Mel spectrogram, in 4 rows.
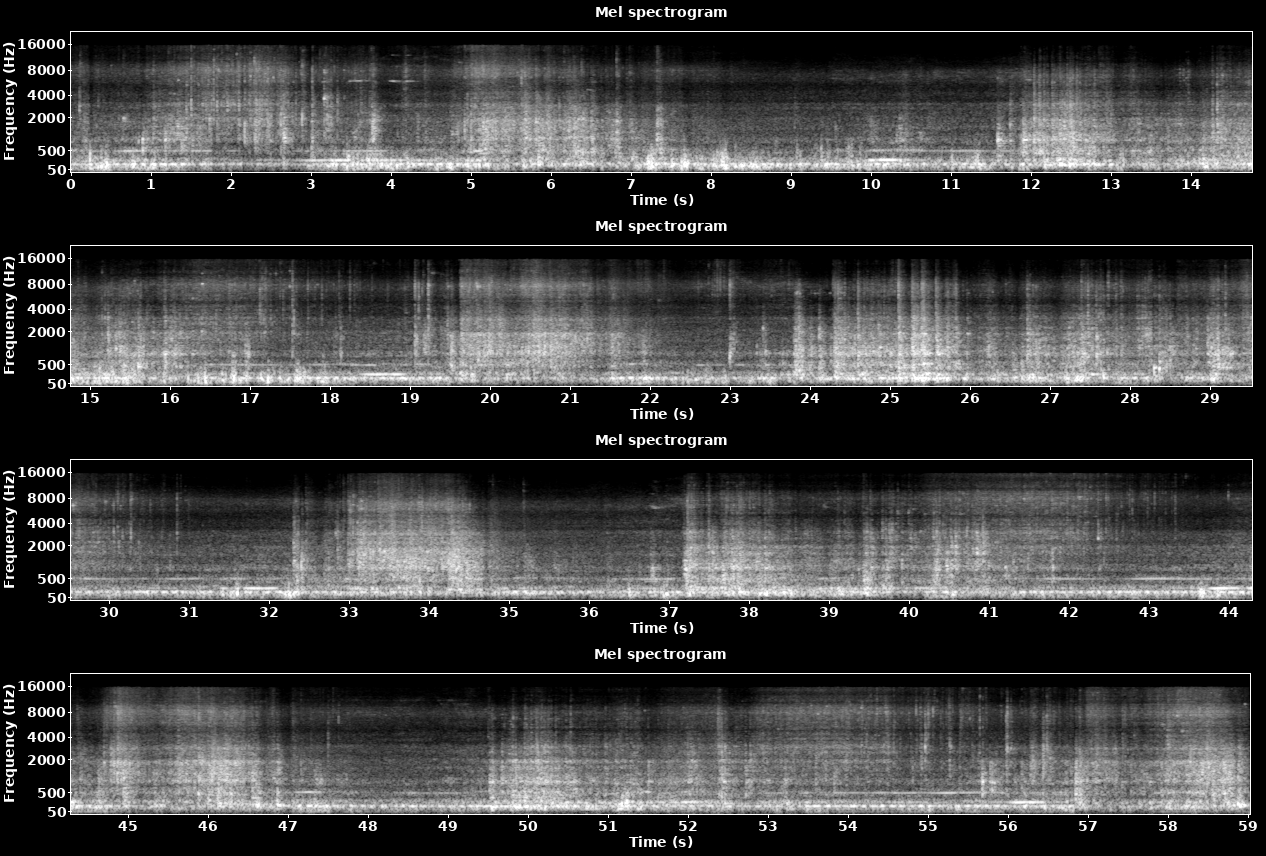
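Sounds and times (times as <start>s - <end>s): diesel engine droning: 0.0s - 59.0s
rock and stone crashing: 1.0s - 3.3s.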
